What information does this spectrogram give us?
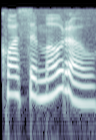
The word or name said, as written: Quasimodo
